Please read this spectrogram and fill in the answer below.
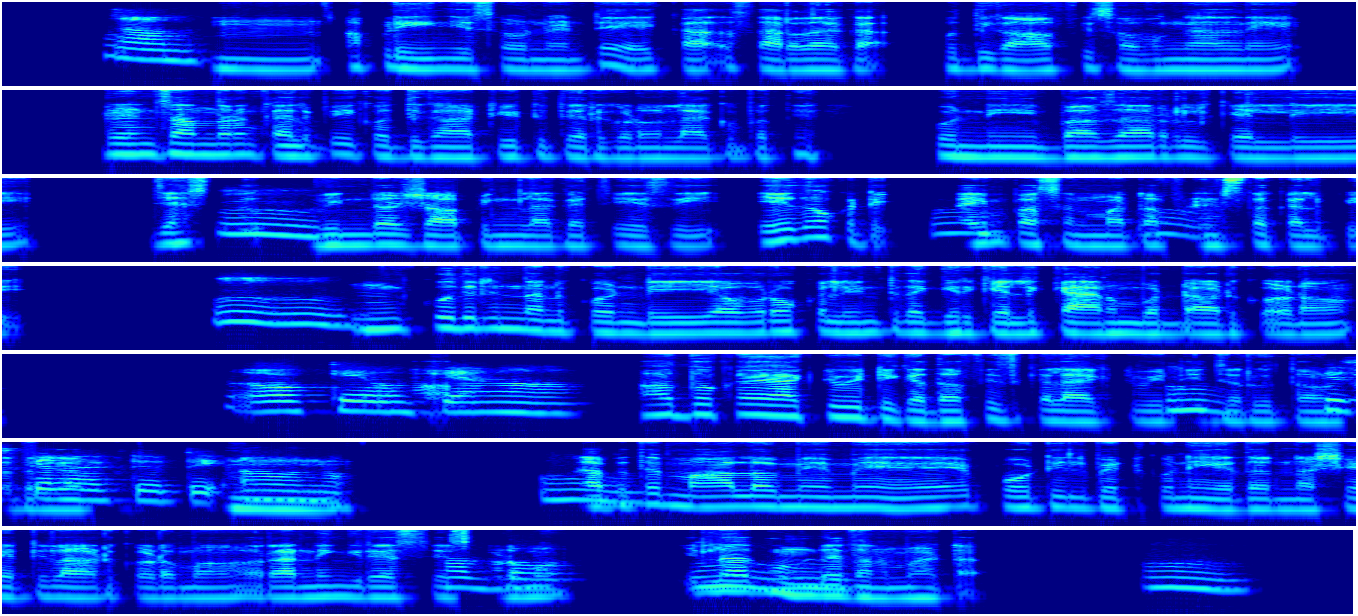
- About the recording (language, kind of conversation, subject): Telugu, podcast, ఆన్‌లైన్, ఆఫ్‌లైన్ మధ్య సమతుల్యం సాధించడానికి సులభ మార్గాలు ఏవిటి?
- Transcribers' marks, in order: in English: "ఆఫీస్"; in English: "ఫ్రెండ్స్"; in English: "జస్ట్ విండో షాపింగ్"; in English: "టైమ్‌పాస్"; in English: "ఫ్రెండ్స్‌తో"; in English: "క్యారమ్ బోర్డ్"; in English: "యాక్టివిటీ"; in English: "ఫిజికల్ యాక్టివిటీ"; in English: "ఫిజికల్ యాక్టివిటీ"; in English: "షటిల్"; in English: "రన్నింగ్ రేస్"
